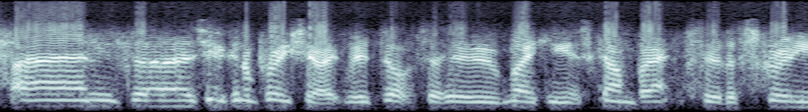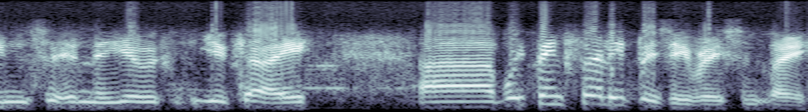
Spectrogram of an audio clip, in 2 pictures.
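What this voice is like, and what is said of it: English accent. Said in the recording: “the listener can probably tell by your accent you're not from the U.S. ... Born and bred in England”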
